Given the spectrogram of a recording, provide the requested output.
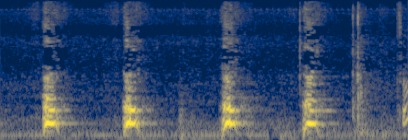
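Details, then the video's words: Phantom, a Newfoundland, guarding his property against the Amazon delivery truck with a run of five deep, evenly paced barks, roughly one per second, plus a faint low hum behind them. "Newfoundland dog Phantom protects his property"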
